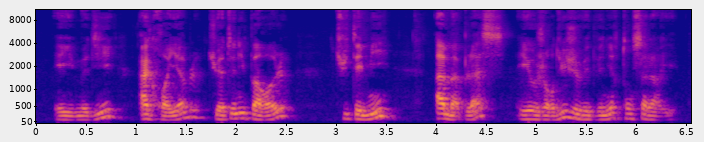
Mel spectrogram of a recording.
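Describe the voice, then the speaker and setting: A man's somewhat breathy, fairly high voice with lively intonation at a moderate pace. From southern France (Tarn), raised in northern France. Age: 30s. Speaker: electronics company founder. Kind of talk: interview. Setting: company offices. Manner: hesitant, many fillers.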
